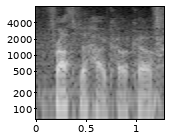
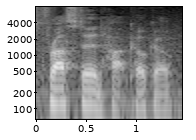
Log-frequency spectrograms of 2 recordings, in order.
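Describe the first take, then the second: First: The first word has a lisped th sound. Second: The first word has a plain s sound.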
